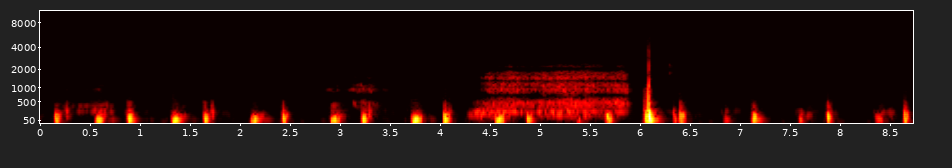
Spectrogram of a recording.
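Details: Regular paired lub-dub at about 80 beats a minute, with a brief rustle and a click midway. Own heartbeat recorded via an esophageal stethoscope resting near the heart, with EKG: normal heart sounds.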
